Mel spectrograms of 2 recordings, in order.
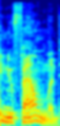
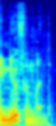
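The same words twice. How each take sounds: First: "Newfoundland" as new-FOUND-land; non-local pronunciation. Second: "Newfoundland" as NEW-fin-lind; local pronunciation. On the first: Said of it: "we don't say Newfoundland here". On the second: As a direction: reduce the middle of "Newfoundland" to "fin". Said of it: "We say". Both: Shown as a demonstration.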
